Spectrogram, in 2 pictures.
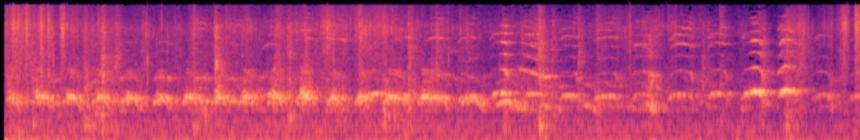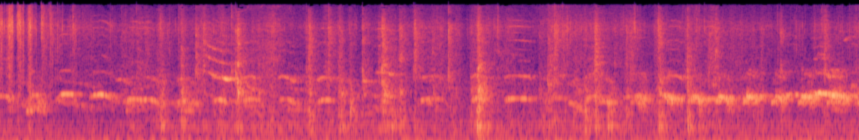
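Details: A Jack Russell terrier gives a steady stream of high, thin yips and whines, many per second, over a constant background hiss.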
